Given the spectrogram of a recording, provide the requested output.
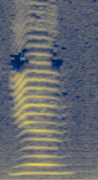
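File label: "yan1" Chinese syllable, pinyin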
